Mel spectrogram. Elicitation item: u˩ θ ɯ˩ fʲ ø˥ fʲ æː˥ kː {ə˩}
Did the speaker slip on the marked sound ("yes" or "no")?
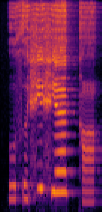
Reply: yes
